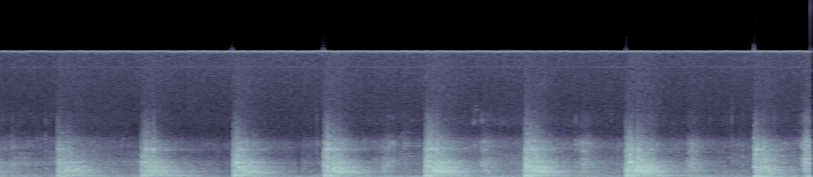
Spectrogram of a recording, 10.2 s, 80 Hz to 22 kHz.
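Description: Steam pile driver's ram striking a steel soldier pile, driving it into the ground: eight heavy blows about every 1.2 seconds, each ringing out and fading before the next.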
